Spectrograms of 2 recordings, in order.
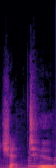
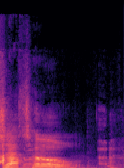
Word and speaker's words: Chateau: I pronounce this right, Chet2. Oh my god. Chanterelle. Oh my god, I see. Oh, Chet2. oh my god, stop. Stop. You pronounce it, Chateau. The word is Chateau.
